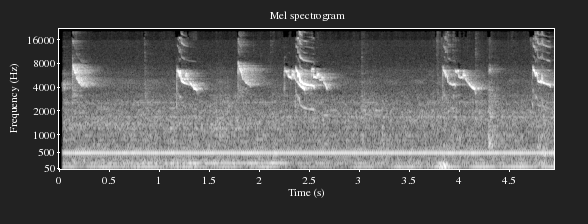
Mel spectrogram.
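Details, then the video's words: Male Javan grey-throated white-eye (pleci Buxtoni), singing prolifically; song used to lure birds. High, thin descending whistled slurs in short bursts at irregular intervals, with a steady low electrical hum beneath. "Suara Burung pleci Buxtoni Cocok Untuk Pancingan"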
